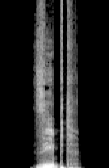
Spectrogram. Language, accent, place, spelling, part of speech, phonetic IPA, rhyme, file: German, Germany, Berlin, siebt, numeral / verb, [ziːpt], -iːpt, De-siebt.ogg
- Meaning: inflection of sieben: 1. third-person singular present 2. second-person plural present 3. plural imperative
